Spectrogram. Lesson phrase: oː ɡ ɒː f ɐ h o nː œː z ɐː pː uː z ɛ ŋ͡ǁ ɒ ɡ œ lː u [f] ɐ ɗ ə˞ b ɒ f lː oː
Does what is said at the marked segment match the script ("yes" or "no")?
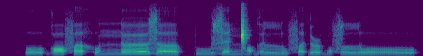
yes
